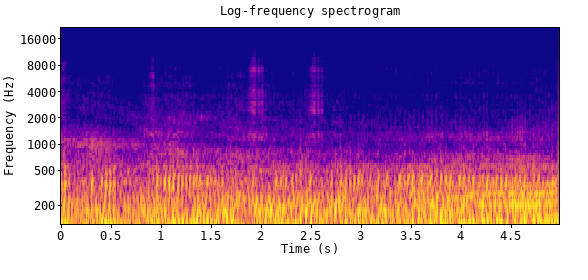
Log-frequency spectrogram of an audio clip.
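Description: Banshee quad and ATC 200X trike race across the dunes at Dunefest, engines droning loud and steady with a dense, rough rumble and a few brief higher whines rising above it.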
